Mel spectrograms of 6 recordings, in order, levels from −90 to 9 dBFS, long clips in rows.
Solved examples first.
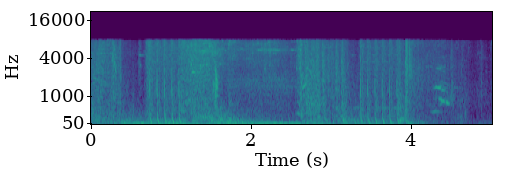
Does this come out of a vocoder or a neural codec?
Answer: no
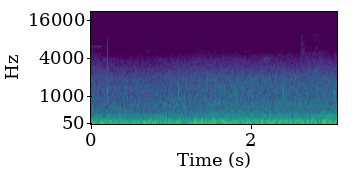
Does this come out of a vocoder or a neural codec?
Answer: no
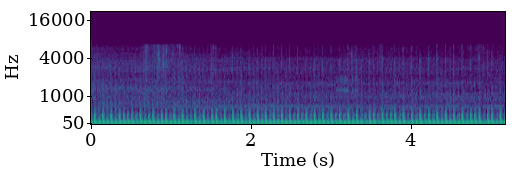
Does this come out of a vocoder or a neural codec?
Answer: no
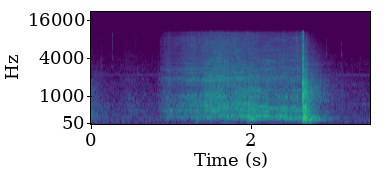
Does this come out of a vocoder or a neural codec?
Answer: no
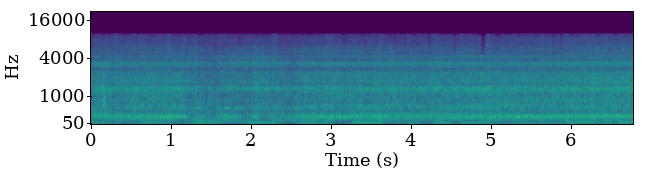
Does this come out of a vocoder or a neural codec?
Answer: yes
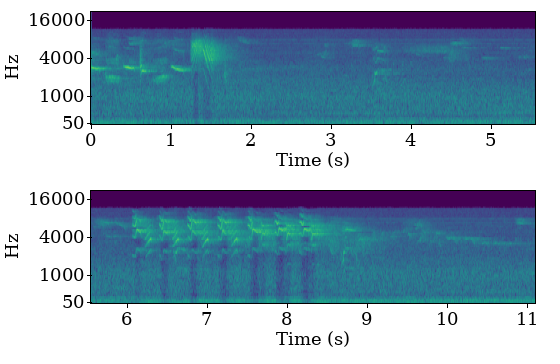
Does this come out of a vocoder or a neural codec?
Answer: no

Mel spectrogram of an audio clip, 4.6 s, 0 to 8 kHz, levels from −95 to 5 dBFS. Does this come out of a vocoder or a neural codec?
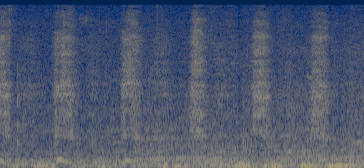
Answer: no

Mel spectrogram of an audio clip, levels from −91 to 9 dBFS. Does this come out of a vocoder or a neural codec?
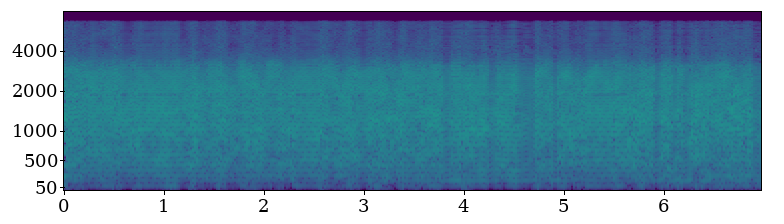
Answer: yes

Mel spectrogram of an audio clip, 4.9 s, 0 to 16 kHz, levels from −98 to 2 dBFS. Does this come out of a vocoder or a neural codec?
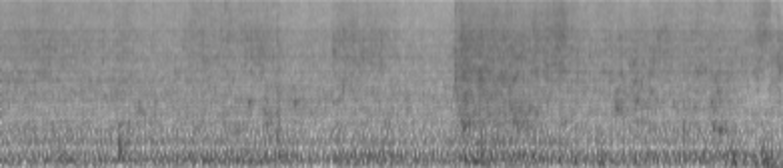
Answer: yes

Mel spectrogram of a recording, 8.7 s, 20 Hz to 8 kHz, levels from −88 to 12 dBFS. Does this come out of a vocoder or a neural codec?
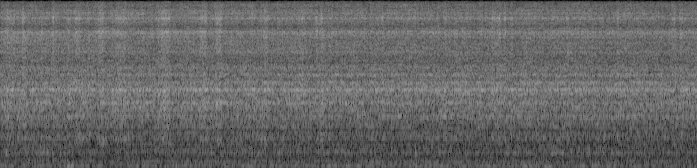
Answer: no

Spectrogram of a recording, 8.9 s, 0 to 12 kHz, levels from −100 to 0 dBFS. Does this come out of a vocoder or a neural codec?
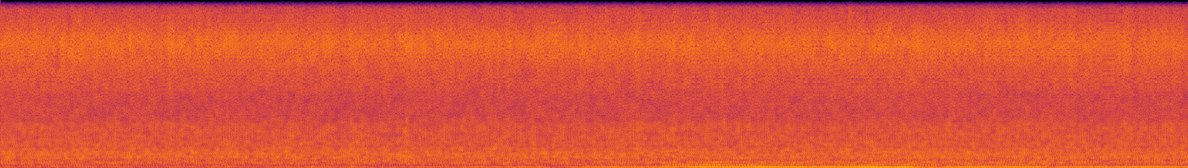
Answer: yes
